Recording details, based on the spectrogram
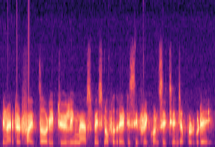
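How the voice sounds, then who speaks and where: A man with a very sharp, forceful voice speaks as an air traffic controller. He gives clipped procedural instructions at a medium pitch through a band-limited radio. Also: level tone, fast, dull audio. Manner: clipped aviation phrases. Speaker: air traffic controller in online flight simulation.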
